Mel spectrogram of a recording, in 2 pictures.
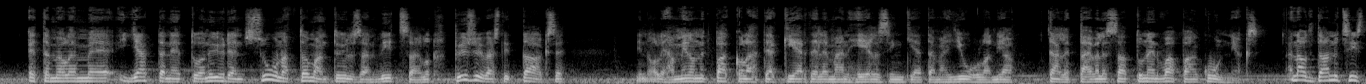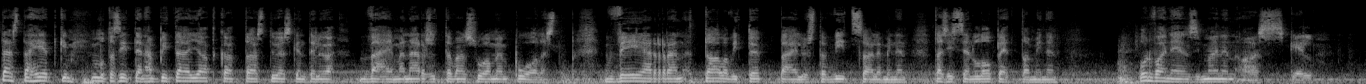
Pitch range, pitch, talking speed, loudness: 115-145 Hz, 125 Hz, 115 wpm, -22 LUFS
